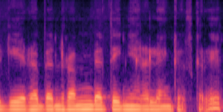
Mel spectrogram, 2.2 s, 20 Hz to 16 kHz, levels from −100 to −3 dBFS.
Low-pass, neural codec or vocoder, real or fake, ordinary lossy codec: 14.4 kHz; none; real; Opus, 32 kbps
